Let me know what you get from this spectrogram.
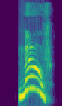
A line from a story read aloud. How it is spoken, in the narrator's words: Koyich barked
